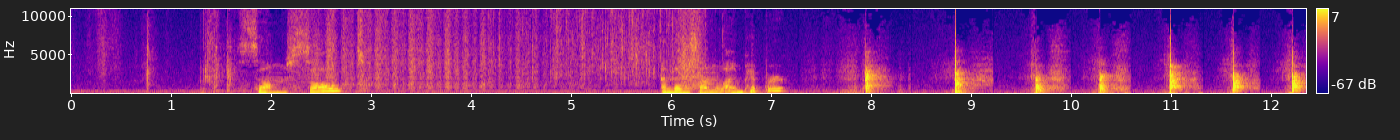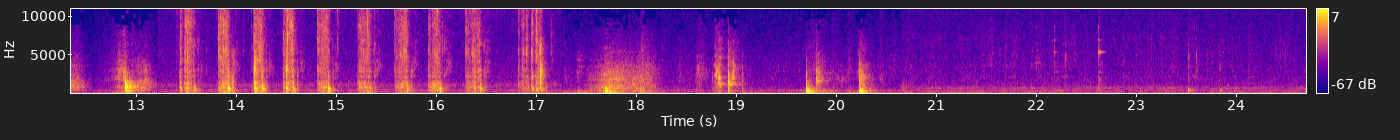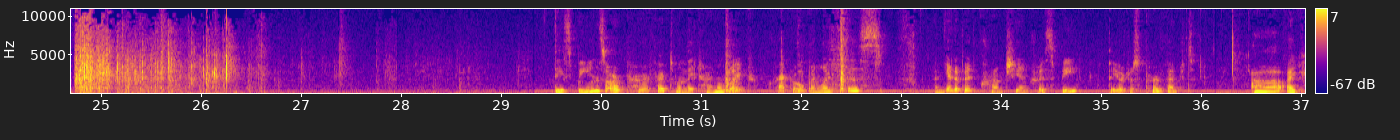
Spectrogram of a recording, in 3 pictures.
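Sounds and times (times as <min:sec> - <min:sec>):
plastic bag rustling: 0:02.5 - 0:06.4, 0:24.7 - 0:27.2.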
